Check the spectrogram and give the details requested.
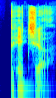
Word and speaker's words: pitcher: Listen to the syllables. Pick-ture. Now we have the big jug or pitcher. This time we say pitcher. So we have pick, chur, and pit, chur.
